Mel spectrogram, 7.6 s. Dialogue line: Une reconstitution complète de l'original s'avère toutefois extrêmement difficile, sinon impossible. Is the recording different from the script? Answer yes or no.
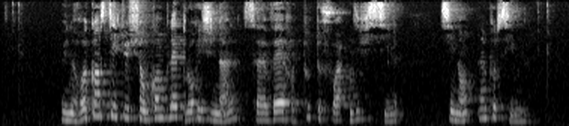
yes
